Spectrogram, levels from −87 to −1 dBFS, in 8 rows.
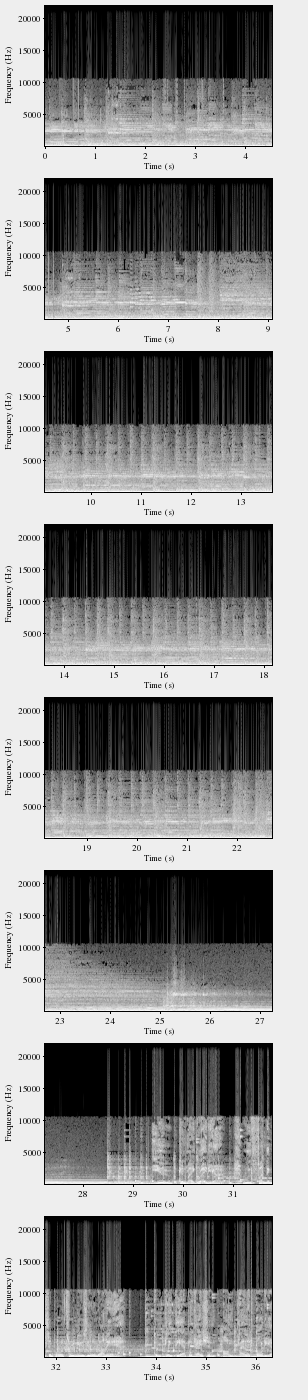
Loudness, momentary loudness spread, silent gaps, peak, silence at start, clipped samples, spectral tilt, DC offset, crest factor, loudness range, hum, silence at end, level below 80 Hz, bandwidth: -7 LUFS; 2 LU; none; 0 dBFS; 0 s; 0.6%; -5 dB/octave; under 0.1%; 8 dB; 1 LU; none; 0 s; -20 dBFS; 11 kHz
